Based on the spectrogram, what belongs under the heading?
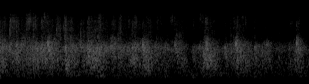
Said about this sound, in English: Get an applause. Yeah. Thank you.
